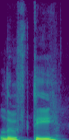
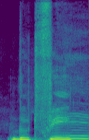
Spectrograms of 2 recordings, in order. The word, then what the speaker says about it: Loutfi: So please welcome to the podcast, Loufti. Loutfi. I said it wrong.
